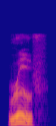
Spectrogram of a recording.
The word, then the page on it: roof: rúːf; ルーフ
